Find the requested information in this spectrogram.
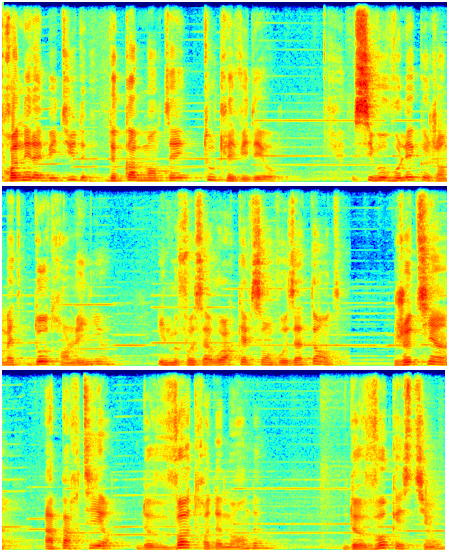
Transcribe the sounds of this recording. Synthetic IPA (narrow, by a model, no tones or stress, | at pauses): pχənelabit̪yd̪ːəkɔmːɑ̃t̪et̪ut̪levid̪eo | sivuvulekəʒɑ̃mɛt̪d̪ot̪χɑ̃liɲ | ilməfosavwaʁkʲɛlsɔ̃vozat̪ɑ̃t̪ | ʒət̪jɛ̃ | apaʁt̪iʁd̪əvɔt̪χəd̪əmɑ̃d̪ | d̪əvokʲɛst̪jɔ̃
